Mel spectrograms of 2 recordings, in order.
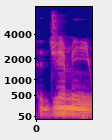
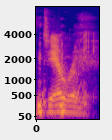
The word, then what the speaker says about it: Jeremy: That's with Jimmy Renner. Yeah. Jeremy. Jeremy. What did you say, Jimmy? Yeah, Jimmy Renner. You got to enunciate every syllable. It's Jeremy.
